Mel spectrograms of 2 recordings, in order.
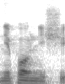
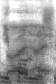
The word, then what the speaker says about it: Nepomniachtchi: Like I always pronounce it Nepomniachtchi. Is that okay? Jan's, Nepomniachtchi. Yeah. Yeah. Okay. So Nepomniachtchi, because yeah, please.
